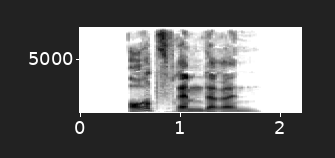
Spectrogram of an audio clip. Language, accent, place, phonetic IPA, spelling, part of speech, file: German, Germany, Berlin, [ˈɔʁt͡sˌfʁɛmdəʁən], ortsfremderen, adjective, De-ortsfremderen.ogg
- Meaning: inflection of ortsfremd: 1. strong genitive masculine/neuter singular comparative degree 2. weak/mixed genitive/dative all-gender singular comparative degree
